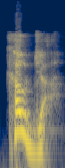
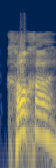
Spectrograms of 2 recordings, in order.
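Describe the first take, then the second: First: The middle consonant is a soft j sound. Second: The middle consonant is a hard k sound. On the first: The speaker calls it right. "Should put the pronunciation first" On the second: The speaker calls it wrong. "I've been saying it wrong"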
